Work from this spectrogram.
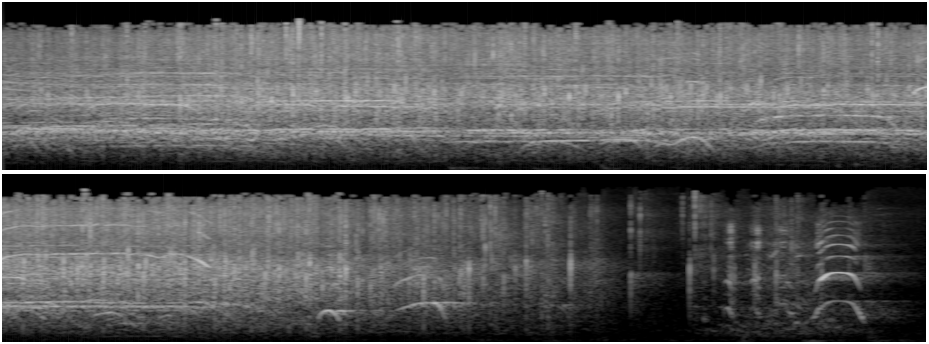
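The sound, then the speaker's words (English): Audience applause for a storyteller, a dense, steady roar of clapping that holds for about ten seconds. It then thins into scattered claps with a few high whoops and whistles. “You can hear by the audience reaction that she is beloved in the Music City.”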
